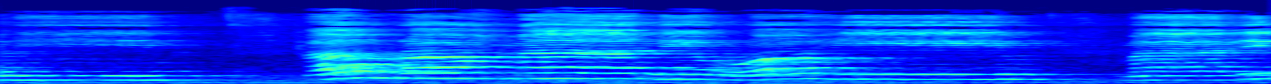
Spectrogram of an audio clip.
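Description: A single voice chanting an Arabic Muslim prayer melodically, in long held notes that slide up into each new phrase, with a brief pause about a second in.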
